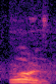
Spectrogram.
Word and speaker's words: were: were. That's the same as in her, but were that we actually pronounce that like world.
